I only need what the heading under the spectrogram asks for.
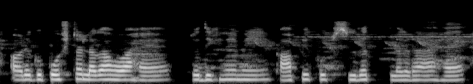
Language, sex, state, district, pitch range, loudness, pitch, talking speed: Hindi, female, Bihar, Kishanganj, 205-225 Hz, -17 LUFS, 215 Hz, 175 wpm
